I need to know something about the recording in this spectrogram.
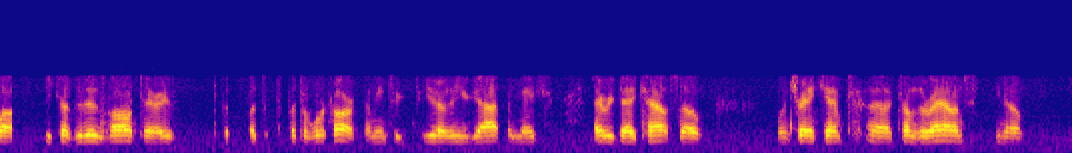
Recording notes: Conference Call. Jets WR Returns to the Facility and Speaks with the New York Media.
